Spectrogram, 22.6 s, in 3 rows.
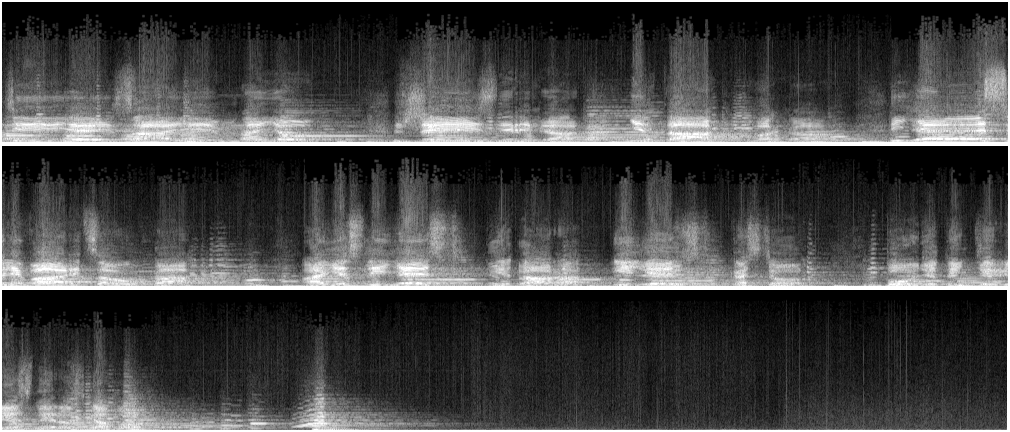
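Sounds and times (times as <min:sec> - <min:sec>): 
male vocal quartet singing: 0:00.0 - 0:16.7.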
